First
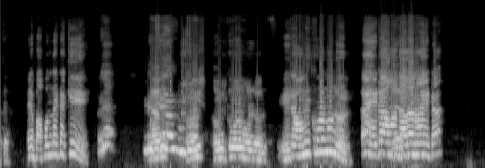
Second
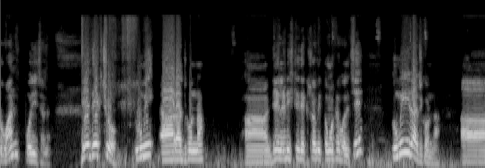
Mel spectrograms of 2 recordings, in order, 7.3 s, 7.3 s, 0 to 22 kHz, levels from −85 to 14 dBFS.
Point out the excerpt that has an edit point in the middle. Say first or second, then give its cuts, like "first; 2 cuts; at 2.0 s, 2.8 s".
second; 1 cut; at 1.2 s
